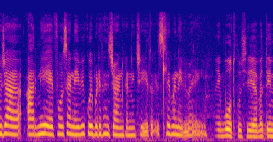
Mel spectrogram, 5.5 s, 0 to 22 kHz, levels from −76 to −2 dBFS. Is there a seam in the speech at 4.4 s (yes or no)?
yes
